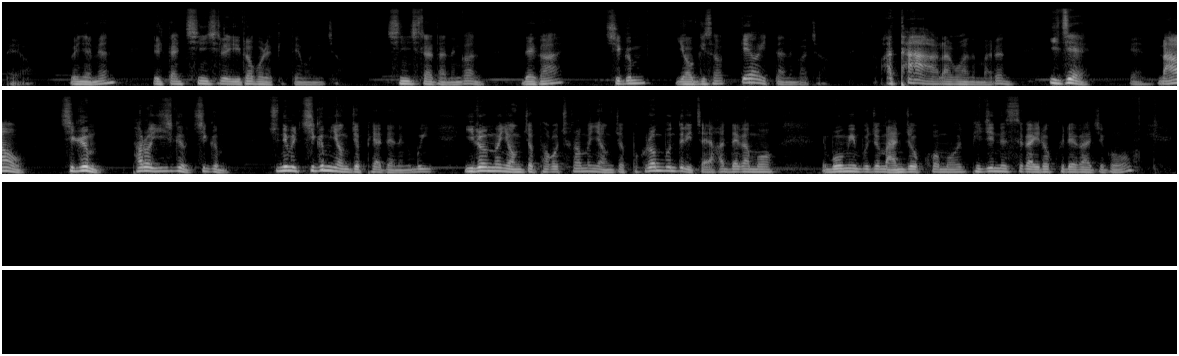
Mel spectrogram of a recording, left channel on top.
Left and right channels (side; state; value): right; silent; digital silence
